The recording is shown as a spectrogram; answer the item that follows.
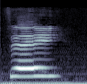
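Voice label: "zei" first tone, Mandarin Chinese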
